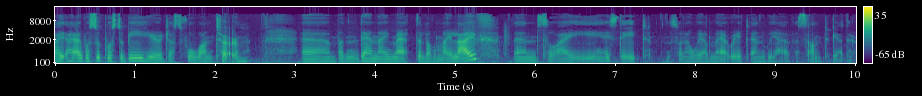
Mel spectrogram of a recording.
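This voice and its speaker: A woman speaks with an Italian accent at a moderate pace, her very deep, low pitch showing ordinary variation. Her voice carries vocal fry and big swings in loudness. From northern Italy, Turin. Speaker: language teacher. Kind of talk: personal introduction. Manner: halting.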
